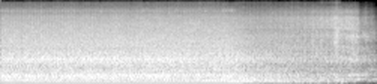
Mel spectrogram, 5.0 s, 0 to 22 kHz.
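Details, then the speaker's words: Honda HRR2156 push mower after fixing a prior botched repair and choke, which had run-and-die surging: starts on choke, settles into steady even run with no surging, then shut off; normal start and run. "Awesome. Everything works as it should."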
